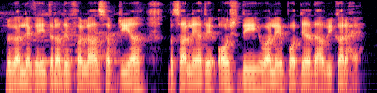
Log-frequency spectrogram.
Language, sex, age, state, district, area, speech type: Punjabi, male, 18-30, Punjab, Shaheed Bhagat Singh Nagar, urban, read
